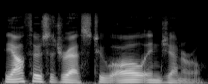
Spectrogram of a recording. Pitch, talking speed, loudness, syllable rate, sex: 95 Hz, 200 wpm, -19 LUFS, 5.6 syllables/s, male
